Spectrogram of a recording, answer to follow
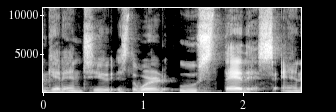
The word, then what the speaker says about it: ustedes: That does not mean pronounce it UDS. It's pronounced ustedes, just like the word written there in the circle.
